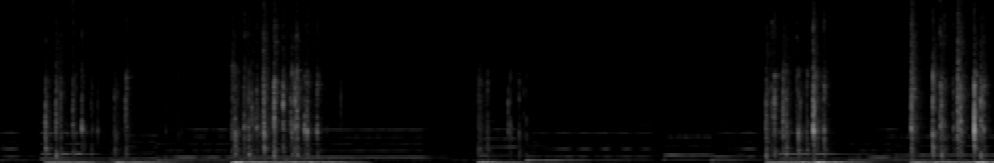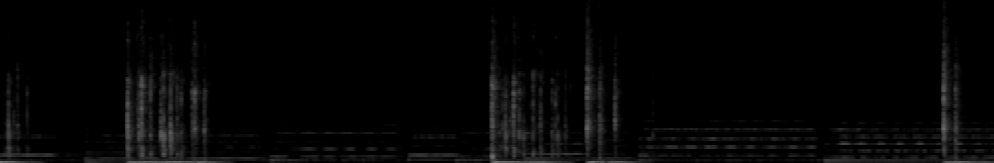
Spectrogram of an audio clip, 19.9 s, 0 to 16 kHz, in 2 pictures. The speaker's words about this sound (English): Give me 1 second. I am typing them all out.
